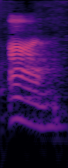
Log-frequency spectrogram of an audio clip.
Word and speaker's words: han: Y han. Han. Muy bien. Se nota que hay un H en cada forma, has, a, hemos, han, pero no se pronuncia la H, solo los vocales, has, a, hemos, han.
